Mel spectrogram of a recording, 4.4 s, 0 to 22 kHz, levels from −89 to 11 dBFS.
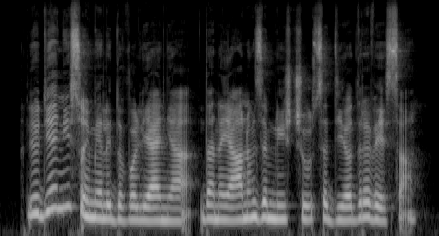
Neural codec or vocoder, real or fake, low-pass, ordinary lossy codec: none; real; none; none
